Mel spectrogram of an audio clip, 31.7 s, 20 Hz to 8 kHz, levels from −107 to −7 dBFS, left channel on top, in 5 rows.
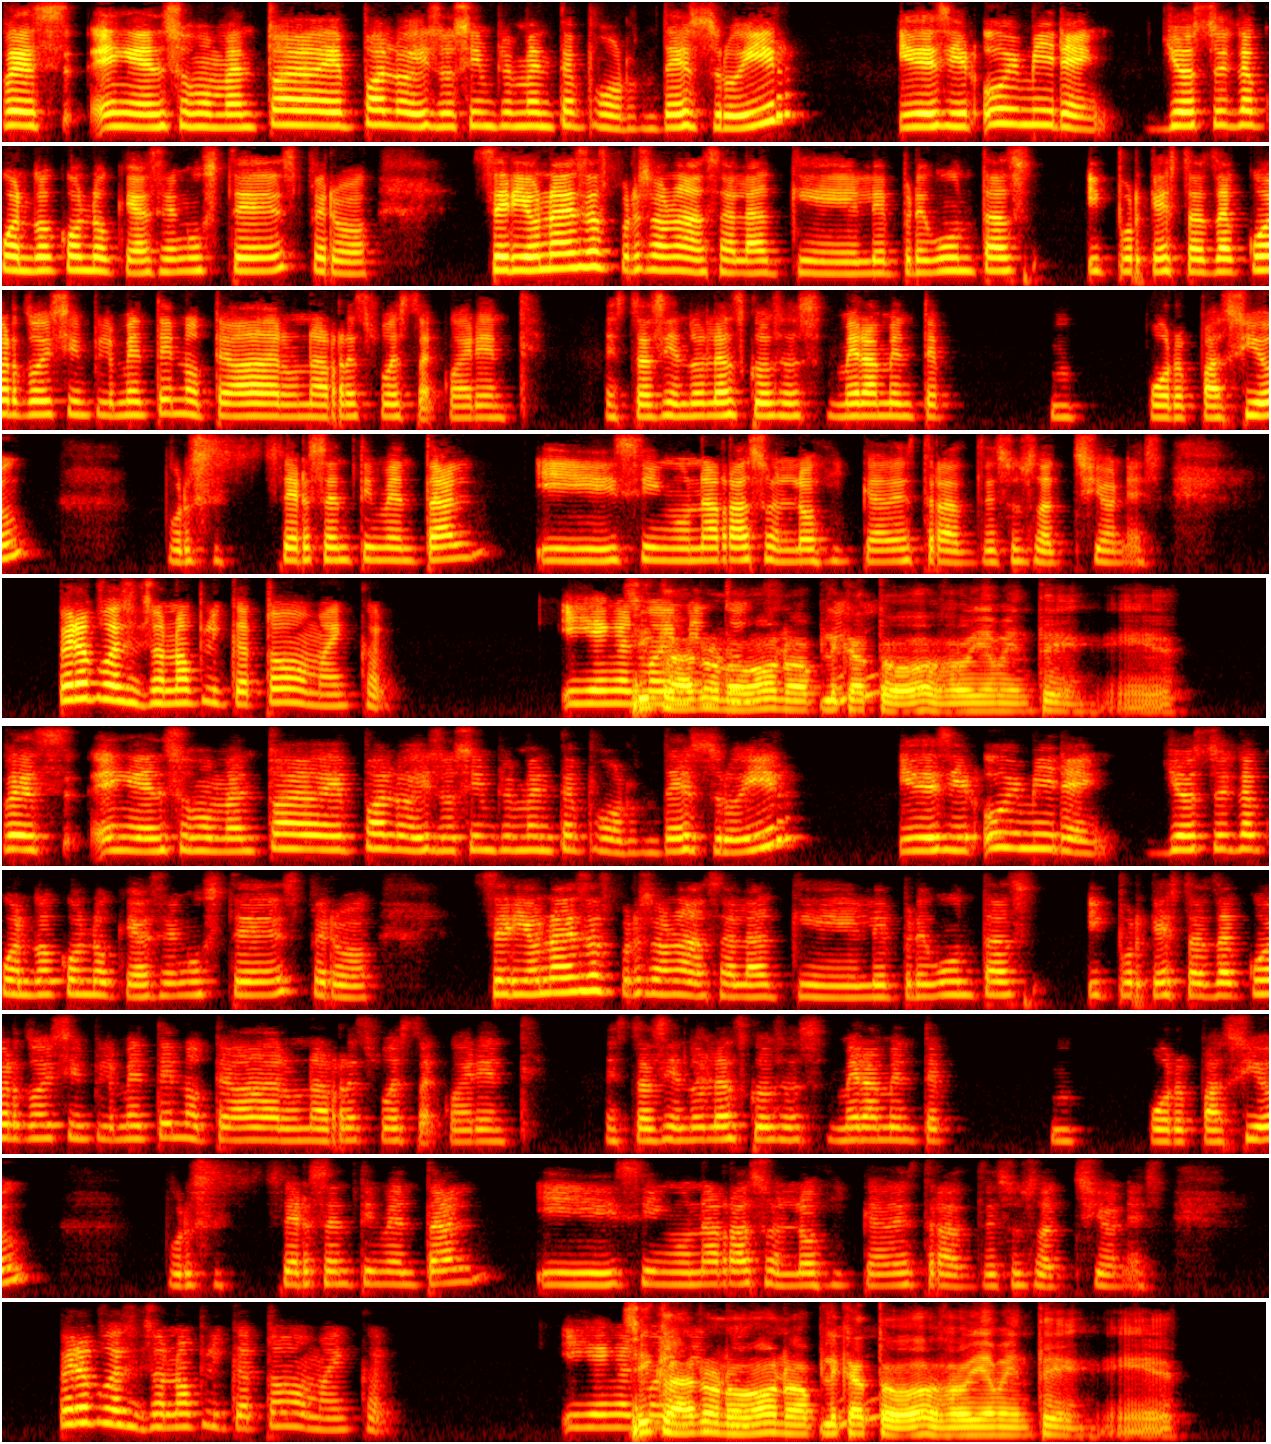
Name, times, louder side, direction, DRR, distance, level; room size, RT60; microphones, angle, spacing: voice 1, 0.0-4.0 4.5-5.5 5.8-8.4 8.8-11.5 11.8-15.2 15.8-17.4 17.9-18.0 18.4-19.1 19.8-20.1 20.4-21.4 21.7-25.0 25.6-27.3 28.1-29.1 29.5-29.7, left 6 dB, 55° left, 0.4 m, -33 dB
voice 2, 28.5-31.2, right 3 dB, 25° right, 0.4 m, -31 dB
3.5 x 2.2 x 3.4 m
head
